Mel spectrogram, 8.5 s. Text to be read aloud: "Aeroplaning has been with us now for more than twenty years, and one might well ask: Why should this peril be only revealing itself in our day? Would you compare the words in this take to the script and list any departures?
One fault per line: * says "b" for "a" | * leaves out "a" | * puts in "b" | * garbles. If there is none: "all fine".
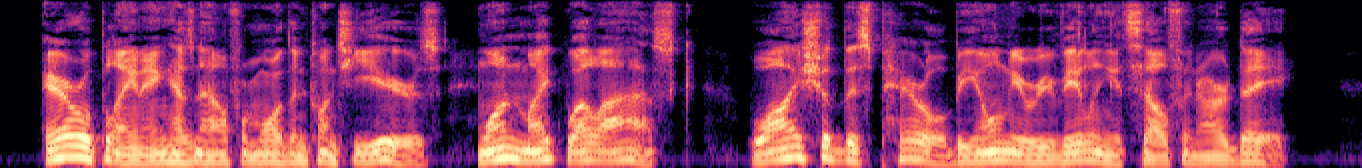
* leaves out "been with us"
* leaves out "and"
